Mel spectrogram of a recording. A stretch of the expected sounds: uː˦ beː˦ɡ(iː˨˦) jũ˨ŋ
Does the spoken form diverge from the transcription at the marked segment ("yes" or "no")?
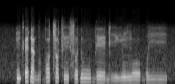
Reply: yes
